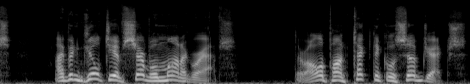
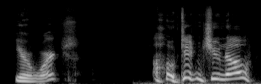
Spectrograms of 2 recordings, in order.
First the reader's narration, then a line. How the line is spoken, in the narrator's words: he cried, laughing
